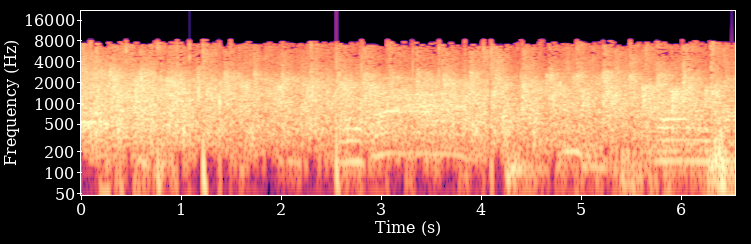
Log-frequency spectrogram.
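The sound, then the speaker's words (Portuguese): Church audience applauding during a service, a dense, steady wash of clapping that stays loud for the whole stretch, with some voices mixed in. “Aplauda Jesus.”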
